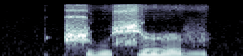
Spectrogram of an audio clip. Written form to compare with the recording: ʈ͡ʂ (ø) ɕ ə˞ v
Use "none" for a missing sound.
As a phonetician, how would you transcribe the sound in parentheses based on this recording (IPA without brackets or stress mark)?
u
